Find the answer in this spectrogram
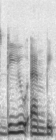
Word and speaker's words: dumb: the fourth word is d u m b it's dumb dumb okay in all these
